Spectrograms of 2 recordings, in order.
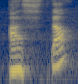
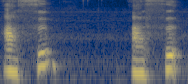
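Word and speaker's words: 明日: nice isn't it yes so we pronounce it ashta ashta or we also have the different pronunciation asu the same kanji characters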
